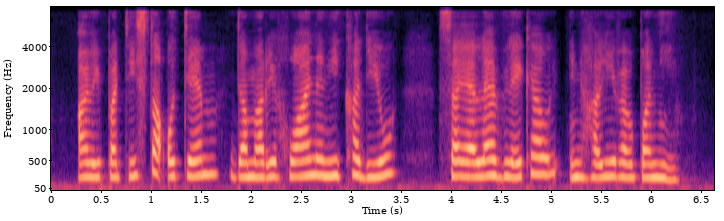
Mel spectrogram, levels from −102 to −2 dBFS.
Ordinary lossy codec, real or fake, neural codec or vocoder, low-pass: none; fake; codec, 16 kHz, 1.1 kbps, Voila-Tokenizer; none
